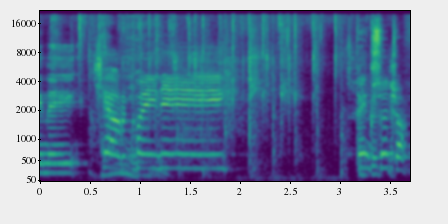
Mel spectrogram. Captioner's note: claps and snaps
